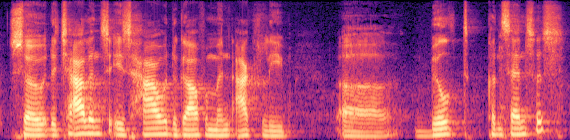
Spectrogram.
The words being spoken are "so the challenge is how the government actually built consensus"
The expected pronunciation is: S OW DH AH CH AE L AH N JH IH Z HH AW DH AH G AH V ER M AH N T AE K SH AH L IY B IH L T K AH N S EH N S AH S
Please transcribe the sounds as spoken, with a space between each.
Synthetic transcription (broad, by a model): S OW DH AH CH AE L AH N JH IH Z HH AW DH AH G AH V ER M AH N T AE K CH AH L IY B IH L T K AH N S EH N S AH S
